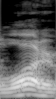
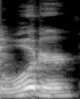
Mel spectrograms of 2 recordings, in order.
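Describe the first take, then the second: First: It is said with a standard accent. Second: It is said with a Philadelphia accent. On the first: "instead of water" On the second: "I'm from Philly. I could say water"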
